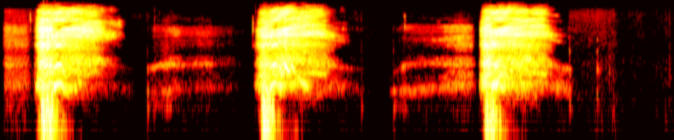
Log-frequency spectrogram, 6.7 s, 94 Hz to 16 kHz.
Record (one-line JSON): {"exhalation_length": "6.7 s", "exhalation_amplitude": 28294, "exhalation_signal_mean_std_ratio": 0.36, "survey_phase": "beta (2021-08-13 to 2022-03-07)", "age": "45-64", "gender": "Female", "wearing_mask": "No", "symptom_cough_any": true, "symptom_runny_or_blocked_nose": true, "symptom_diarrhoea": true, "symptom_fatigue": true, "symptom_headache": true, "symptom_change_to_sense_of_smell_or_taste": true, "symptom_loss_of_taste": true, "symptom_other": true, "symptom_onset": "3 days", "smoker_status": "Ex-smoker", "respiratory_condition_asthma": false, "respiratory_condition_other": false, "recruitment_source": "Test and Trace", "submission_delay": "1 day", "covid_test_result": "Positive", "covid_test_method": "ePCR"}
